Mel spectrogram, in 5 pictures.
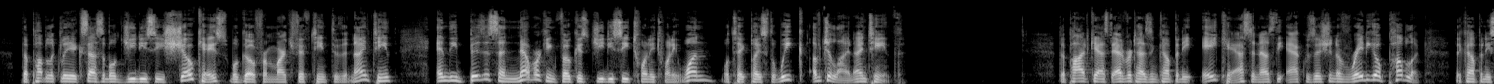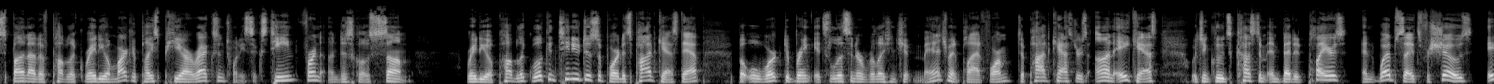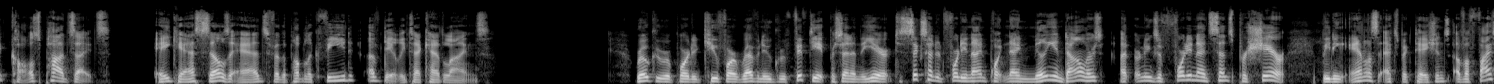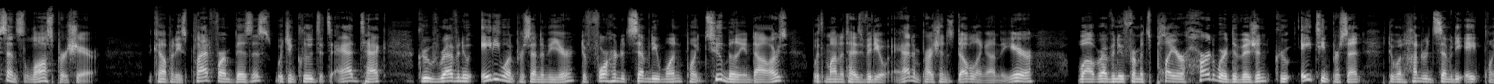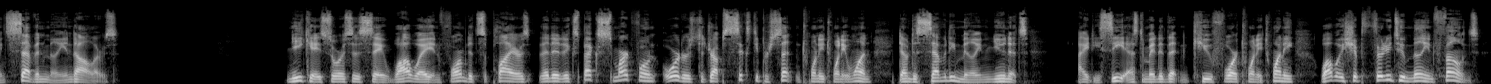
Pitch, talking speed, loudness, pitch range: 135 Hz, 165 wpm, -17 LUFS, 120-160 Hz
